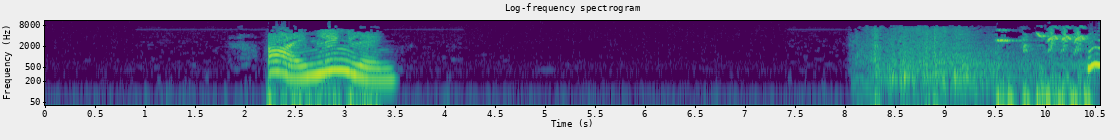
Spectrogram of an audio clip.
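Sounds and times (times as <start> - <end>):
speech: 2.2 - 3.6
bird wings flapping: 8.0 - 10.4
bird chirping and tweeting: 9.5 - 10.5.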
